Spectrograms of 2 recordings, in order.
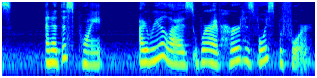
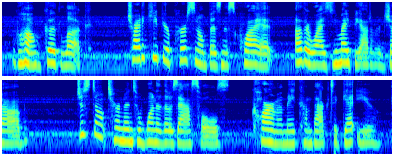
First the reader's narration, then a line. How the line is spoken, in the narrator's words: the old man said, chuckling to himself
